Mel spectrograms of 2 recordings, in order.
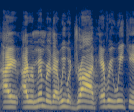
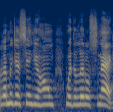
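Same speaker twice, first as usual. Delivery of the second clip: higher, softer grandma voice imitating her fussing; sweet old grandma pressing food on him, higher and softer; doting grandma; 7 semitones higher, 5 dB quieter than usual. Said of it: "They go".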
